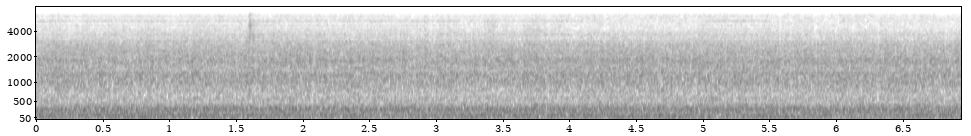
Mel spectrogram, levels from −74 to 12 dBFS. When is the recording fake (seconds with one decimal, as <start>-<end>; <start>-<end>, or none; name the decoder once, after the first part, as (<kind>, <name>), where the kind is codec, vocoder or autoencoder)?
0.0-4.1 (autoencoder, DAC-VAE); 5.0-5.5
